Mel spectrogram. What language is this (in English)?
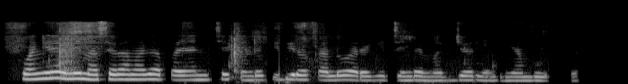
Luo (Kenya and Tanzania)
